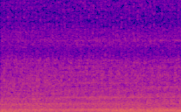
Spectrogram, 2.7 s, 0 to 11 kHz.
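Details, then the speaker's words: Toyota Camry 2.5 L after switching from 0W20 to Mobil 1 5W30 on a hotter day: steady even idle hum, quieter, less whine and less tapping, smoother, though new oil alone may help. Normal idle. "Definitely quieter and less whine and less tappity noise. Definitely seems a bit smoother, but also sometimes just changing to a new oil also makes the engine run happier."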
